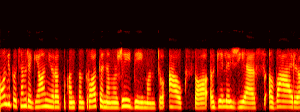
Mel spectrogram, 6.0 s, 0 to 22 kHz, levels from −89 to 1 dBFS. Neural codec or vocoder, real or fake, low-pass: none; real; 7.2 kHz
